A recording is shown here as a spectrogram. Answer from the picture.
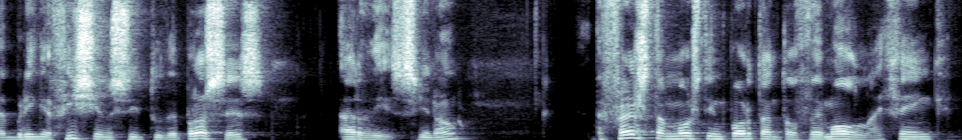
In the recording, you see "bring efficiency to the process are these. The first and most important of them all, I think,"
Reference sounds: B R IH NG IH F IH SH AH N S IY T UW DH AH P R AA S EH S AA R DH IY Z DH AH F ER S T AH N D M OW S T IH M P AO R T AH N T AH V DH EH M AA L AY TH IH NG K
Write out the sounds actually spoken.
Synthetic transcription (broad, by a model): B R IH NG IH F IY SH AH N S IY T UW DH AH P R AA S EH S AA R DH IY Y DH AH F ER S T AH N M OW S T IH M P AO R T AH N T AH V DH EH M AA L AY TH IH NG K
